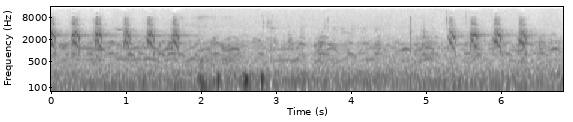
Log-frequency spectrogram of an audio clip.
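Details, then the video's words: At the north end of Horicon Marsh, a sandpiper sings for a mate: bursts of rapid downslurred notes at start and end, with a few low thumps and steady low rumble between. "SANDPIPER SINGING"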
